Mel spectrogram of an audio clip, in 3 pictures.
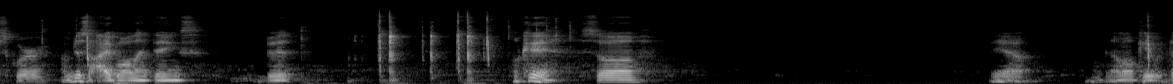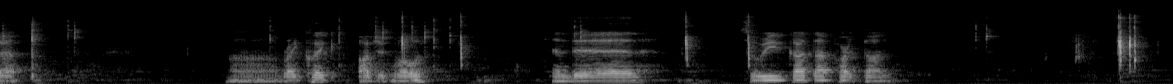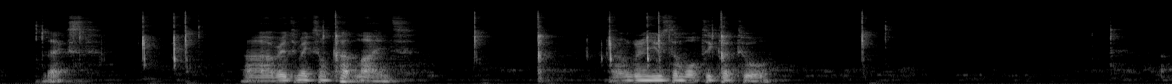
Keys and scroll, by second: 3.7 space, 22.8 ctrl+/, 25.2 space, 28.1 space, 29.9 space, 32.0 space.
